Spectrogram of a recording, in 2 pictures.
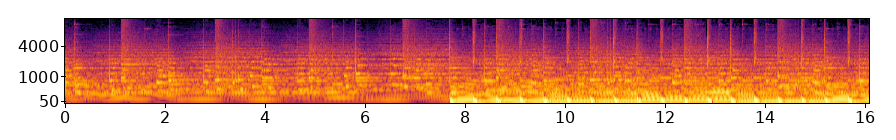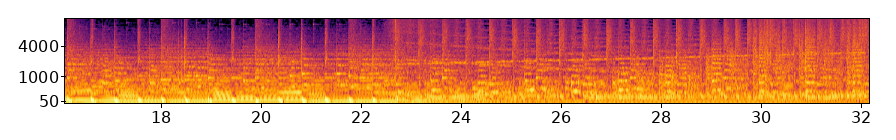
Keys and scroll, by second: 14.9 ctrl+d, 22.1 ctrl+d, 30.7 ctrl+d.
